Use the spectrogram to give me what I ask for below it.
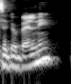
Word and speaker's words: Zagrebelny: So you pronounce it correctly. It's Zagrebelny. It's Ukrainian in origin. A little bit hard to pronounce for some people, but you done great.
